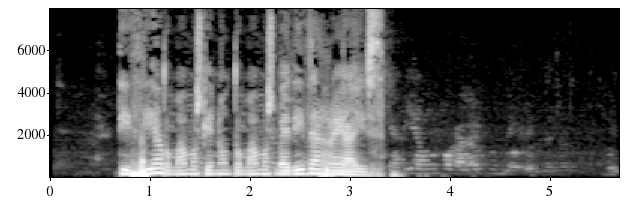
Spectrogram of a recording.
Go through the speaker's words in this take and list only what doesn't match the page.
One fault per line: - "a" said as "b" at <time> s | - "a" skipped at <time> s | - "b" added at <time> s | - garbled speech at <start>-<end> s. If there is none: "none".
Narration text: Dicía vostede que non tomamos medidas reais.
- "vostede" said as "tomamos" at 1.2 s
